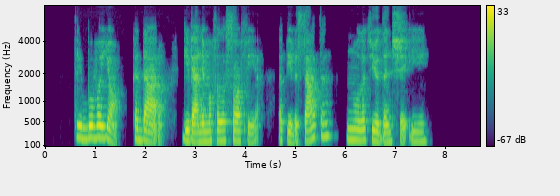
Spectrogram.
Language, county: Lithuanian, Alytus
